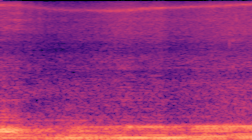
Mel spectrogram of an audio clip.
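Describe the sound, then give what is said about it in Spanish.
A heavy trailer truck rumbles past outside with a deep, steady engine drone that swells a little midway, then holds at a moderate level. No one speaks. “O sea, ¿qué pasa es tráiler?”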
